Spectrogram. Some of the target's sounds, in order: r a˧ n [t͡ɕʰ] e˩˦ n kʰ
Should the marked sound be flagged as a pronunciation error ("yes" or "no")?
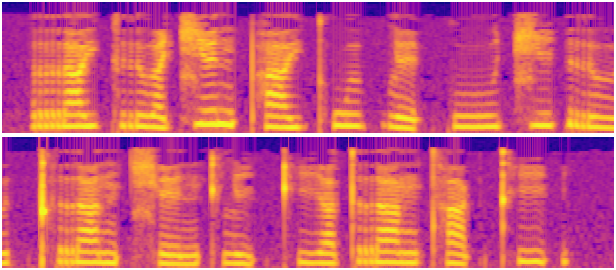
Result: no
